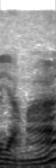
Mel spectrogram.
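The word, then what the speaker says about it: 山: Ya udah bisa dibaca Yama ngikutin bahasa Jepang aslinya bisa dibaca sang ngikutin serapan bahasa Mandarin.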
